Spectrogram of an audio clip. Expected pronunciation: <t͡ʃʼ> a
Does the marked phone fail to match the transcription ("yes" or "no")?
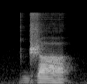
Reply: yes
